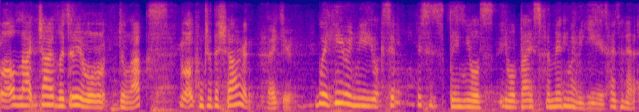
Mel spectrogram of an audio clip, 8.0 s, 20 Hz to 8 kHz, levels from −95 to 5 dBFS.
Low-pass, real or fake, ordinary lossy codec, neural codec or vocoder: 7.2 kHz; fake; Opus, 32 kbps; codec, 24 kHz, 1 kbps, SNAC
